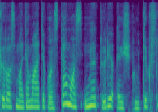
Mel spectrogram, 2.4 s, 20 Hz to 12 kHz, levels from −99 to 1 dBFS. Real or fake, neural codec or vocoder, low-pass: fake; codec, 44.1 kHz, 1.7 kbps, Pupu-Codec; 10.8 kHz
